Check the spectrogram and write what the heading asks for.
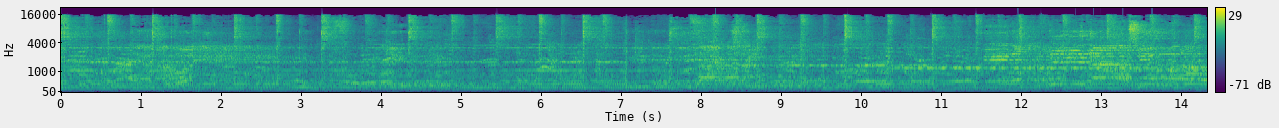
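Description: A rock band playing live: a drum kit keeps a steady beat with regular cymbal strikes under the band, and a voice sings over it.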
